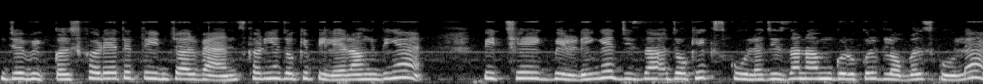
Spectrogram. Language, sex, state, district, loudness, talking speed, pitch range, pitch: Punjabi, female, Chandigarh, Chandigarh, -13 LUFS, 185 wpm, 240-275 Hz, 260 Hz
